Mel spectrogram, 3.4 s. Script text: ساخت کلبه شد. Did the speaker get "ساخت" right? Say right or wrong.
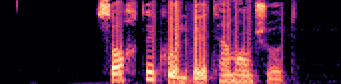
right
